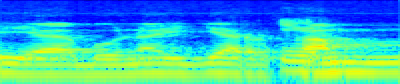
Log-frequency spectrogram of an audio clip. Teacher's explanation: Ini berarti huruf tersebut diubah menjadi mim sehingga bacaannya menjadi ya bun yarkam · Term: idgham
